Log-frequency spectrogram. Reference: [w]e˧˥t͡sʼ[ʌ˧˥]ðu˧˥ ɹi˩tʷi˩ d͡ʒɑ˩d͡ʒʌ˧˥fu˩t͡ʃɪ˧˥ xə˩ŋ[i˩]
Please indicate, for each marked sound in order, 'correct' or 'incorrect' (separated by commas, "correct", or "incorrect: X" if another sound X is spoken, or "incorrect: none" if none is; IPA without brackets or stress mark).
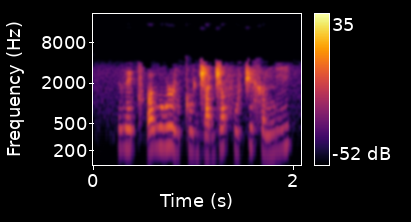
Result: incorrect: ð, correct, incorrect: i˧˥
